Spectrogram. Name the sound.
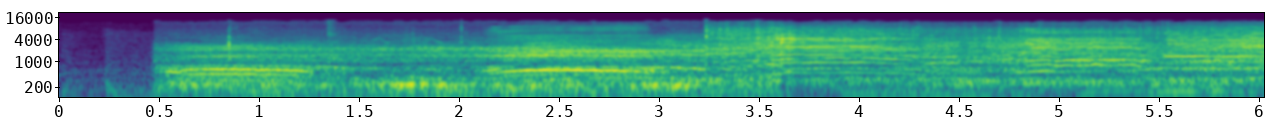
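sheep and lambs bleating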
